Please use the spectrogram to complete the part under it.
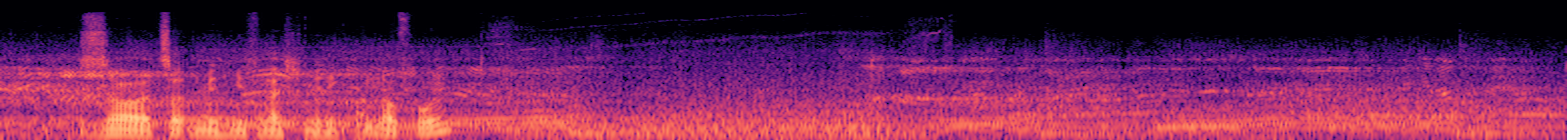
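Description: Tyres screech as a car drifts on asphalt.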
